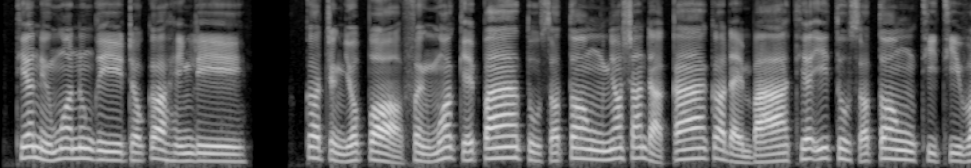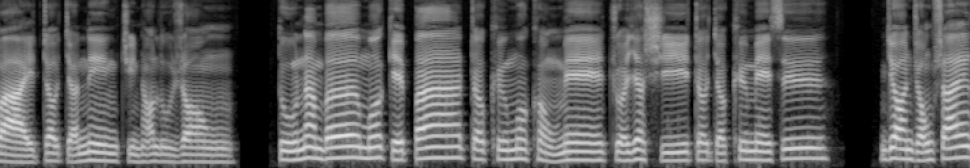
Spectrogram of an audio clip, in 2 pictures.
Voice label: Hmong

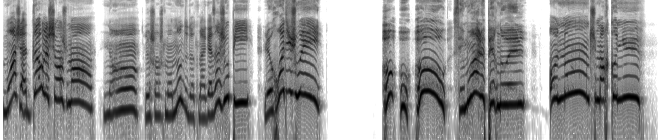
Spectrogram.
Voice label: FRENCH boy; children

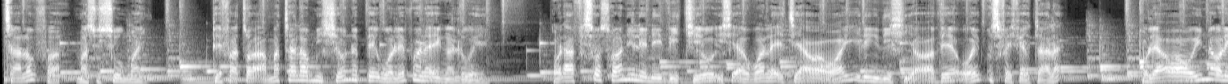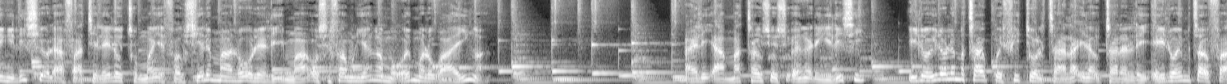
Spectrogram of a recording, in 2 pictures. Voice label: SAMOAN

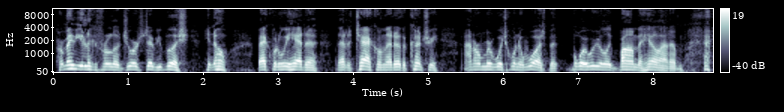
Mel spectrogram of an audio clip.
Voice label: Character; George W Bush

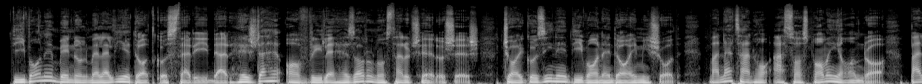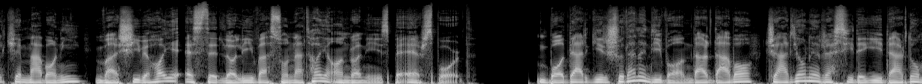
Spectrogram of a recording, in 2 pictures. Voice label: Farsi narration

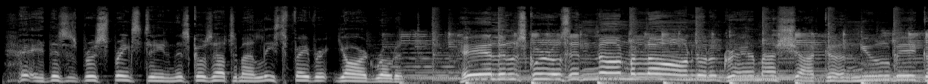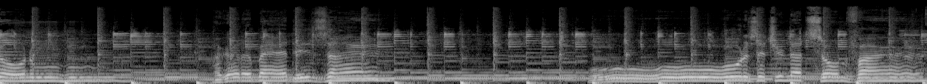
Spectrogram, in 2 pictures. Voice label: Character; Bruce Springstein

